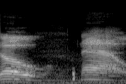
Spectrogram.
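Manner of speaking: intimidating voice. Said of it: "a very intimidating stare".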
